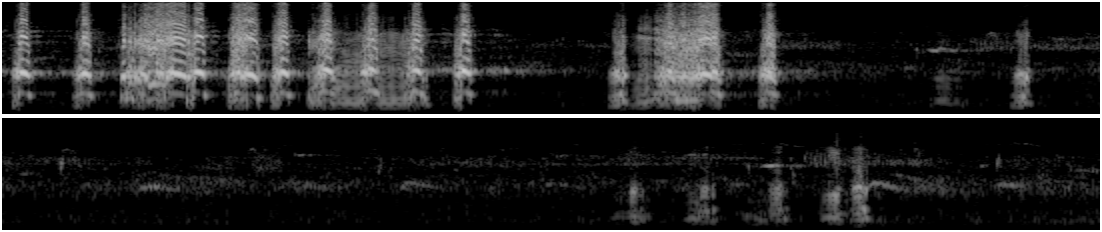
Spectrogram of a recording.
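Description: Geese honk loudly in bursts.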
